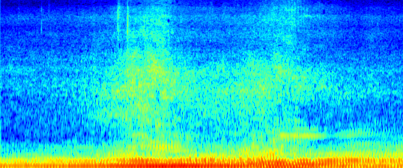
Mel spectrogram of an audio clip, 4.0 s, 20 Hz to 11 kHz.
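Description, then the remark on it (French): A loud rally-style 4x4 engine roars steadily as the vehicle crosses a forest. Its low rumble swells into a stronger rev around the middle, then eases slightly, with no voices over it. “Je ne sais pas quoi penser de ces sports non plus, cette espèce de 4x4 de rallye. J'en ai déjà croisé. Ça fait beaucoup de bruit.”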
